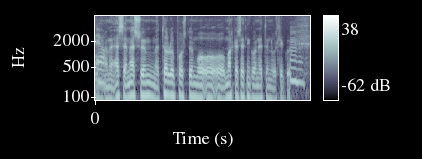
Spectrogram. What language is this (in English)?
Icelandic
